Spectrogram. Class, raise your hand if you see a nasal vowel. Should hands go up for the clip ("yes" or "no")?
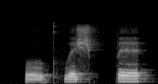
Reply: no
